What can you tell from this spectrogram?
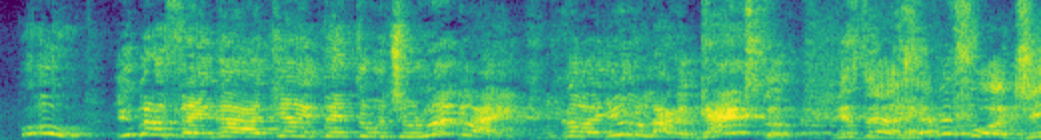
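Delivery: high, teasing exclamation; mock disbelief. Comic firing back at a thankful man, mock disbelief. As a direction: rib them with mock astonishment.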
